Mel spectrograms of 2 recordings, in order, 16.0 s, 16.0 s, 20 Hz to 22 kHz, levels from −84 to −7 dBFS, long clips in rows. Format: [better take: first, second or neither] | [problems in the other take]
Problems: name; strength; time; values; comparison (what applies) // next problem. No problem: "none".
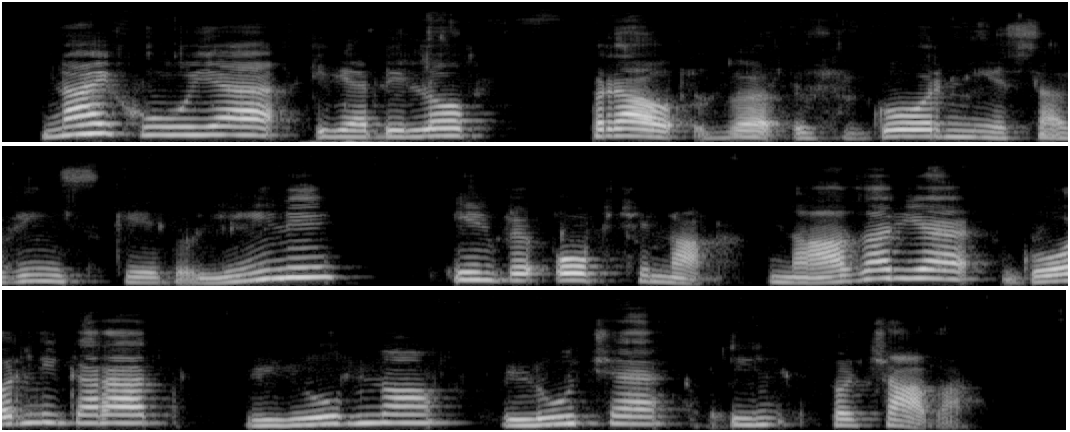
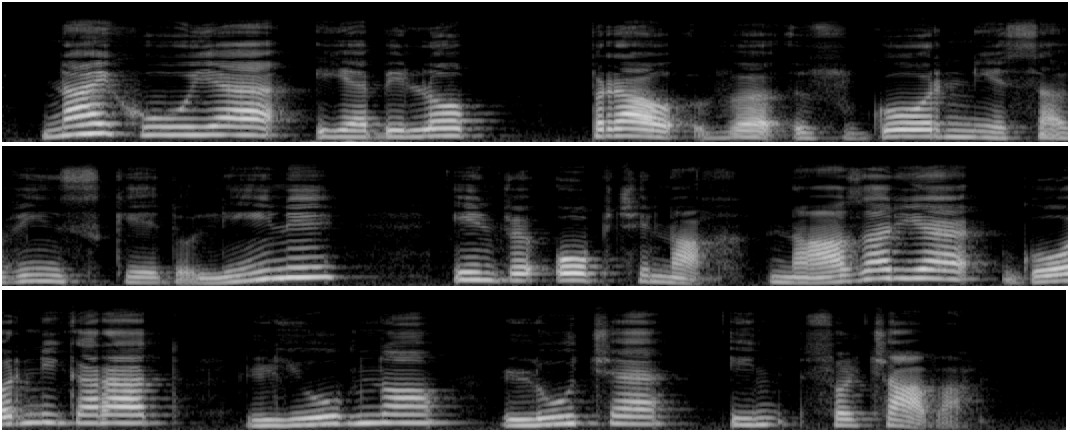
second | noise reduction (neural mask model Resemble Enhance denoiser)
